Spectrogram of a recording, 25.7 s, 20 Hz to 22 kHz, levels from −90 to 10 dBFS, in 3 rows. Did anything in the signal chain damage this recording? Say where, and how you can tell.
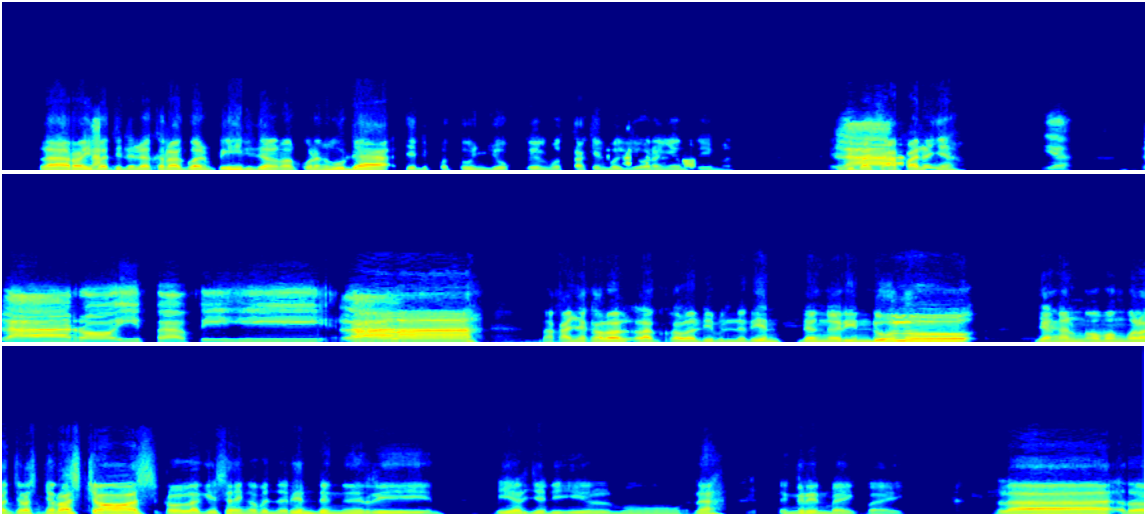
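Yes. The damage is at the network and codec stage: an adaptive stream starting at a low bitrate. From 0.0 to 4.0 s the treble is thin and partly synthetic, and codec artefacts are stronger. At 4.0 s the quality jumps up with no gap or dropout. The player began on a lean rendition to start quickly, then switched up once it had measured the connection. The sound fits Opus near 16 kbit/s stepping up to about 64 kbit/s.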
